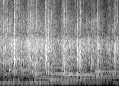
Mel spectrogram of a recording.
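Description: An audience applauding during a church service: a steady, even wash of clapping that runs throughout, with low sustained tones beneath it.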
